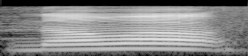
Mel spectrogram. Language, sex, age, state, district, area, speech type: Sindhi, female, 18-30, Gujarat, Surat, urban, read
